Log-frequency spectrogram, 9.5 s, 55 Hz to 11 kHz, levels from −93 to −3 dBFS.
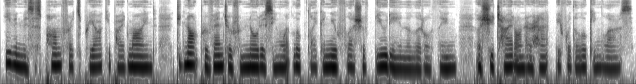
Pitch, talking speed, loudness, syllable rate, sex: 160 Hz, 205 wpm, -19 LUFS, 5.3 syllables/s, female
